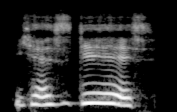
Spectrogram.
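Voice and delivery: high, loud call for rescue; distant child's cry. A narrator's reading. Daughter under the floor to her father, high urgent cry. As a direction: call out desperately to be found. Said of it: "Слабый голос донёсся из-под пола".

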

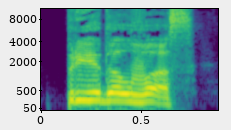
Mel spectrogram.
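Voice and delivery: high, loud tearful cry; shouting. Acted. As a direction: shout the betrayal out. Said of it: "кричит Силати".

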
